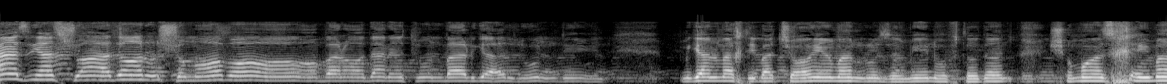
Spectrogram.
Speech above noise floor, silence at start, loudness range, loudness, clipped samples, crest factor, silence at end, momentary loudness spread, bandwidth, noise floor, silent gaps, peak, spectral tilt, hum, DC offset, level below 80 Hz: 26 dB; 0 s; 6 LU; -16 LUFS; under 0.1%; 16 dB; 0 s; 12 LU; 8 kHz; -41 dBFS; none; 0 dBFS; -5 dB/octave; none; under 0.1%; -46 dBFS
